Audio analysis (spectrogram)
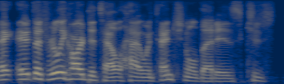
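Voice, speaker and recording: A man's voice: medium pitch, animated, fairly quick, a bit bright. A man co-hosting a podcast, agreeable and stammering as he restarts his sentences. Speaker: podcast co-host. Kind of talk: casual chat reviewing anime.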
